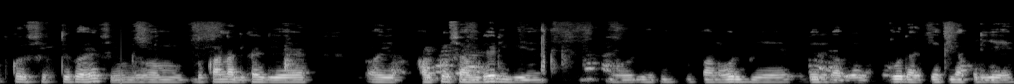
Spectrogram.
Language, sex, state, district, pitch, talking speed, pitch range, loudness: Rajasthani, male, Rajasthan, Nagaur, 110 Hz, 125 wpm, 105-115 Hz, -20 LUFS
